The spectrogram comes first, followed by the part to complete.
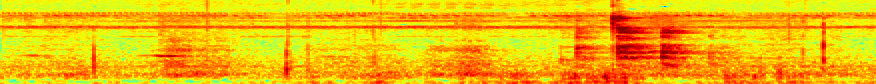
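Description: Crickets or other night insects trilling steadily at a high pitch. There are a few faint clicks, and a brief louder sound about three seconds in.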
